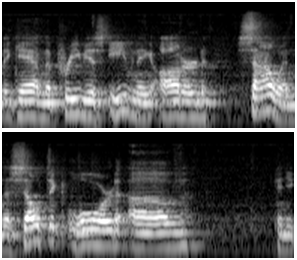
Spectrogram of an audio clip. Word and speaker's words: Samhain: It's spelled Samhain, Samhain, but it's Celtic. The way the pronunciation of it is Samhain, is probably the source of the present day Halloween festival.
